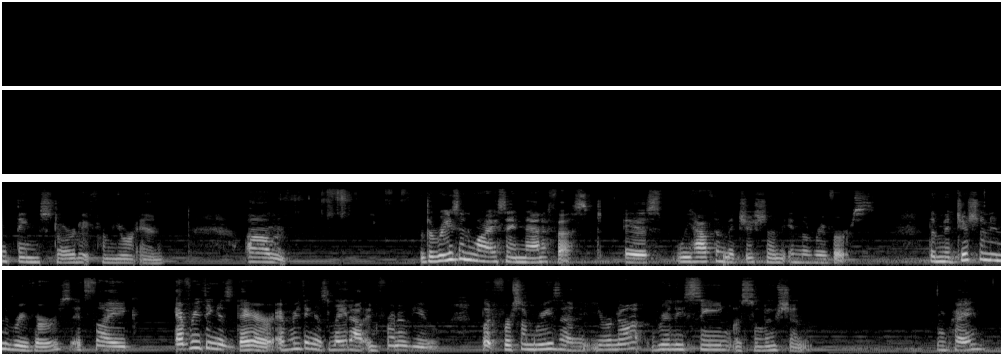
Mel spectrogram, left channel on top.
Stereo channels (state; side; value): silent; left; digital silence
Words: things started from your end. The reason why I say manifest is we have the Magician in the reverse. The Magician in the reverse, it's like everything is there, everything is laid out in front of you, but for some reason you're not really seeing a solution. Okay?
